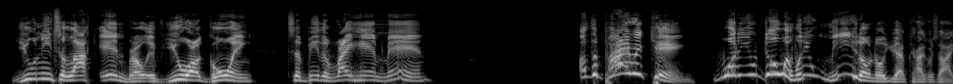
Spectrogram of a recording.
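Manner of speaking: incredulous, disbelieving tone.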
